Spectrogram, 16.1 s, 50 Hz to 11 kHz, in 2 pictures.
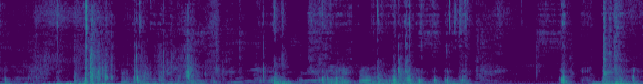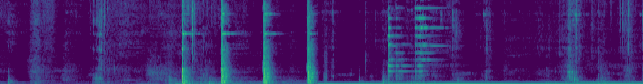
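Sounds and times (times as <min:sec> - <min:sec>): hammer striking concrete: 0:10.3 - 0:12.0, 0:12.8 - 0:13.7
low machine hum: 0:10.4 - 0:16.0
light clinks: 0:12.8 - 0:14.2.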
